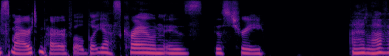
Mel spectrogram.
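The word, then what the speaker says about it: crann: the irish retreat is crown um it's spelled c or a n n but pronounced like you know the crown that uh king or queen would worse and it's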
